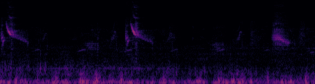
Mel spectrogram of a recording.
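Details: Blackbird chicks in the wild, calling when hungry or seeking warmth from their mother: three short, thin, high chirps sliding downward, spaced about a second apart, over a low rumbling background.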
